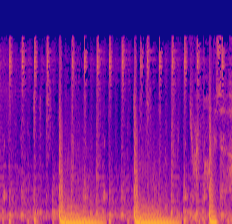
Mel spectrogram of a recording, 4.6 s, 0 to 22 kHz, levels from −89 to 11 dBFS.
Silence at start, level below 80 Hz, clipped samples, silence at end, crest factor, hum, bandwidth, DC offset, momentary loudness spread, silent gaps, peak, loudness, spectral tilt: 0 s; -16 dBFS; under 0.1%; 0 s; 10 dB; none; 11.5 kHz; under 0.1%; 8 LU; none; -4 dBFS; -19 LUFS; -4.5 dB/octave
